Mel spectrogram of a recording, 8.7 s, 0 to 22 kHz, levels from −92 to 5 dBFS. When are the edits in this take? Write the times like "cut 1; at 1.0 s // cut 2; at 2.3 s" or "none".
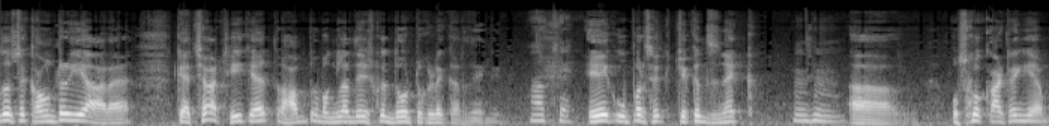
none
